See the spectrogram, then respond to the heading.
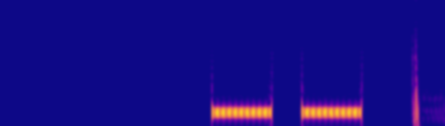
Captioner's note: dial tone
